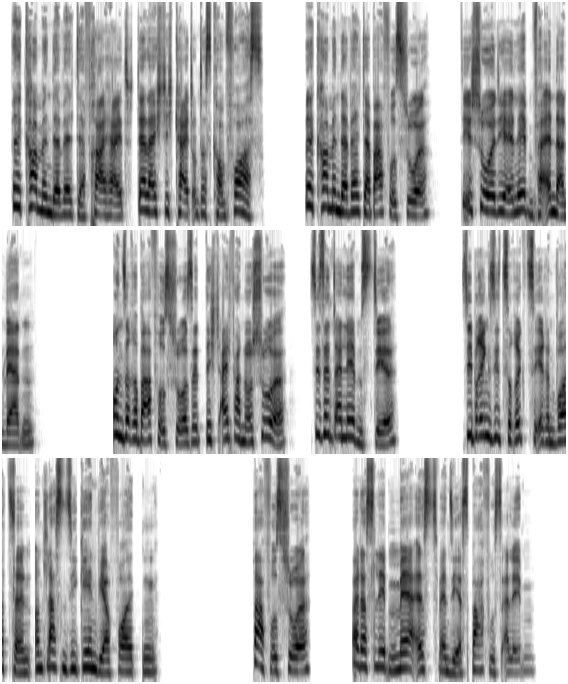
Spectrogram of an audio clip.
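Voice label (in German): neue Hoerprobe Werbung, Sprecherin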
